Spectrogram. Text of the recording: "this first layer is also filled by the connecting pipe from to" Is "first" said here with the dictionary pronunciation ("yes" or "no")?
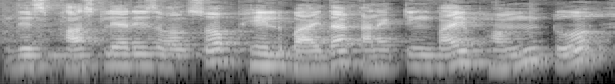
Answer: no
